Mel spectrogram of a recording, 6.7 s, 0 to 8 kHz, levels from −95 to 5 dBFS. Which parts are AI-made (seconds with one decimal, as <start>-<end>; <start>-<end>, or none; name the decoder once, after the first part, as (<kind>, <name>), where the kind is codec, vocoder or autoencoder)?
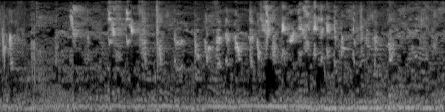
0.0-0.5 (vocoder, BigVGAN v2); 1.1-6.7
